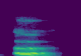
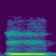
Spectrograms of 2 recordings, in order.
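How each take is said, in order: First: The vowel is a short, weak schwa sound. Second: The vowel is a full, clear e sound. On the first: "Namanya e pepet ya" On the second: "Bukan e"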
